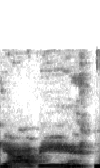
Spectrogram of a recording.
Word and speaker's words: Gabi: Hi, I'm Gabi as well.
